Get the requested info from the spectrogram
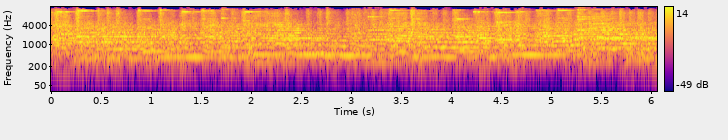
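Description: A full concert band playing live: brass, saxophones and clarinets together in held chords that change every half second to a second.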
